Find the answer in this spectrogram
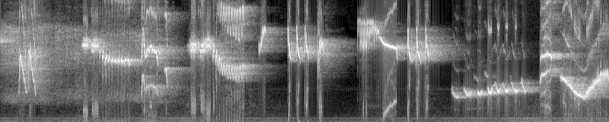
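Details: Raja Teler style song of an orange-headed thrush, mixing very high sweeping whistles, scratchy notes and a rising, wavering phrase near the end, in quick separate bursts.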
